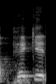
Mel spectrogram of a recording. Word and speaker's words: Pikkit: Pickett is spelled Pikkit.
